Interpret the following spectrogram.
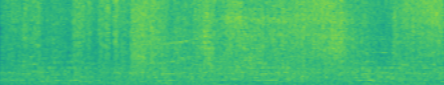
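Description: Loud dramatic film score mixed with a dense layer of action noise, steady throughout.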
